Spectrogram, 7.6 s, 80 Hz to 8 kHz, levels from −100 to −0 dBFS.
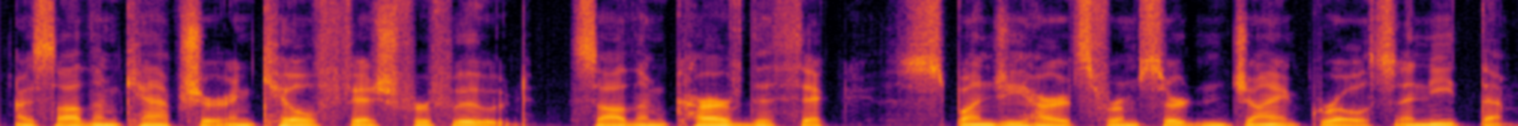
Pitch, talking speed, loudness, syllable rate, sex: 105 Hz, 180 wpm, -18 LUFS, 4.1 syllables/s, male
